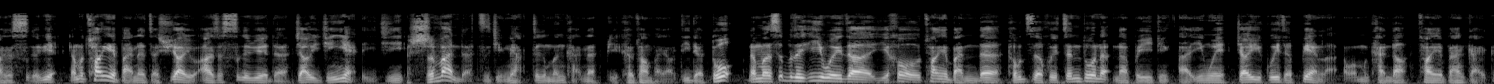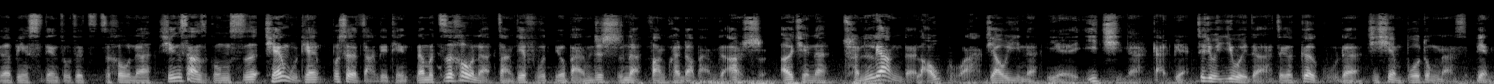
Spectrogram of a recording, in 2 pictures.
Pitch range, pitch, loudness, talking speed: 85-105 Hz, 90 Hz, -23 LUFS, 335 characters per minute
